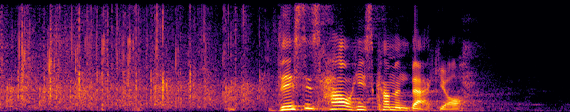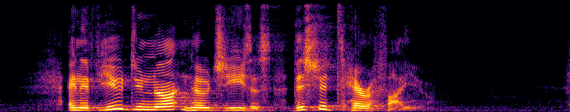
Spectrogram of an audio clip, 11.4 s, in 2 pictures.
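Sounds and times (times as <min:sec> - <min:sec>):
congregation clapping during a church sermon: 0:00.0 - 0:03.8
speech: 0:02.8 - 0:04.8, 0:06.4 - 0:10.0.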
